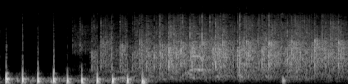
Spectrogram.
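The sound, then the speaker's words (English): A few sharp, evenly spaced claps from one person quickly swell into prompted applause from a live event audience, a dense crackling wash that holds at a moderate level to the end. “Yeah, yes, and thank you for the prompted applause there.”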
